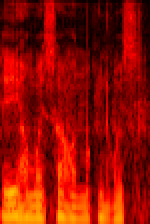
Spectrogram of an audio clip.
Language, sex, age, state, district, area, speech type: Assamese, male, 18-30, Assam, Sivasagar, urban, spontaneous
